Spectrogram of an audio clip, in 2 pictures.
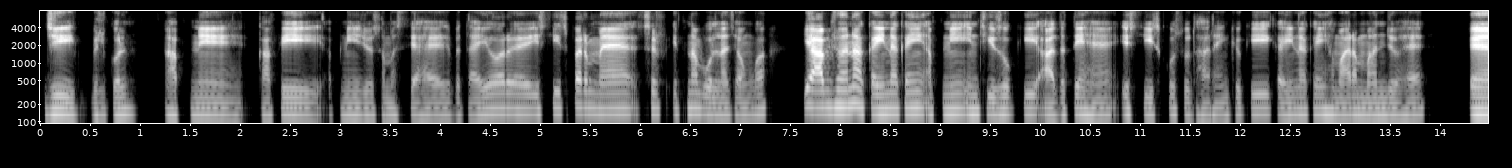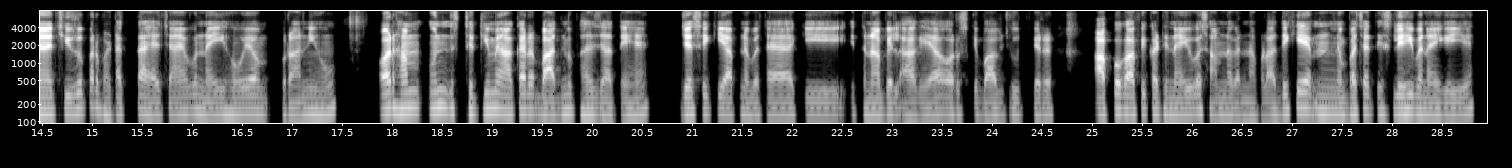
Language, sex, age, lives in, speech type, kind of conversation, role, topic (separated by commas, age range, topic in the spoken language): Hindi, male, 20-24, India, conversation, advice, advisor, मैं खरीदारी के लिए सही बजट कैसे बनाऊँ?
